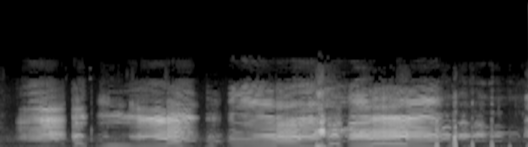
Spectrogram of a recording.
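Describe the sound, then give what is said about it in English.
A person imitates a baby crying with several drawn-out, high-pitched wailing cries. The wails waver up and down in pitch and come in short bursts separated by brief gasping pauses. “Do that baby crying.”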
